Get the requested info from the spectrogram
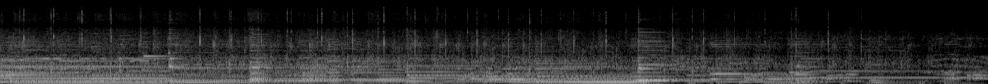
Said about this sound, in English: Let's give our speaker a round of applause. Let's give her a Cade Chapel round of applause.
